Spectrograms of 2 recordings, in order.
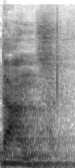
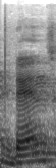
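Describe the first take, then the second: First: It is said in a British accent. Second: It is said in an American accent. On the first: "British accent में" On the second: "American accent में"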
